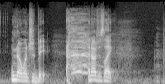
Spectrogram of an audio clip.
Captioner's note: laughs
